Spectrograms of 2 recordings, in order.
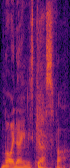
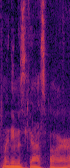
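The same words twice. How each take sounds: First: It is said in a put-on character voice. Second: It is said in his normal voice.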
